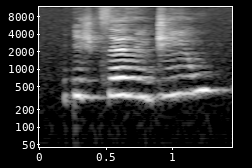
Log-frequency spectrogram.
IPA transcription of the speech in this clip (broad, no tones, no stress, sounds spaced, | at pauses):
ɗ i ʒ t͡s ɛ ð ĩ d͡ʒ ĩ w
